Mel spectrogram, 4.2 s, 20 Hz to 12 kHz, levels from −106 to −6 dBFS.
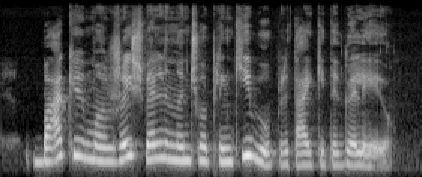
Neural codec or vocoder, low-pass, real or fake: none; 10.8 kHz; real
